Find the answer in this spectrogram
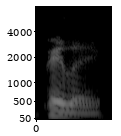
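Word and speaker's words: Pelé: and then last we have uh I believe it's pronounced Pele um I can't speak Portuguese so I believe it's pronounced Pele uh could we put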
